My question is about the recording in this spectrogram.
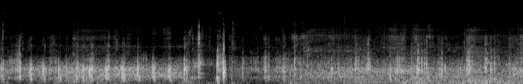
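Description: Skateboard rolling over brick paving, a steady rumble with quick clacks as the wheels cross the joints, and one sharp knock about two seconds in.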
